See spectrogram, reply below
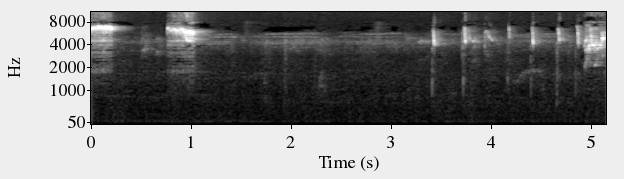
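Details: Myna in active song, a tutor for birds like Anis Merah and Branjangan: two harsh buzzy bursts, a long faint thin tone, then a quick run of sharp clicking chips.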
